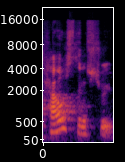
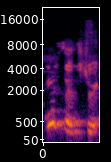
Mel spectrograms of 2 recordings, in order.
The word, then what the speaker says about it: Houston Street: So I think some people who come to New York, they're taken aback because they can't even pronounce Houston Street; they'll pronounce it Houston Street, right?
